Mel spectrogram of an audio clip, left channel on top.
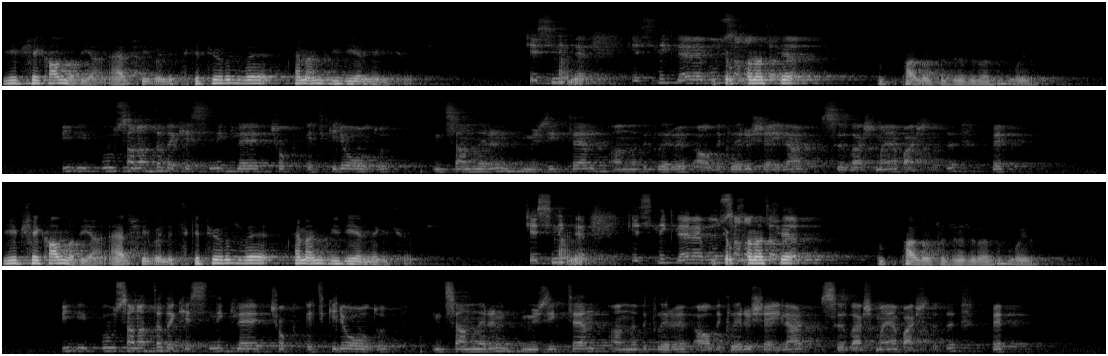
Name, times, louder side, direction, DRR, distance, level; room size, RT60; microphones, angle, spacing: voice 1, 0.0-4.1 5.6-5.8 7.2-7.9 8.8-10.3, right 2 dB, 75° right, 9 dB, 0.9 m, -28 dB
voice 2, 5.2-8.0 11.6-14.9 15.3-21.0, right 3 dB, 40° right, 4 dB, 2.4 m, -40 dB
26.5 x 26.0 x 4.2 m, 1.3 s
head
